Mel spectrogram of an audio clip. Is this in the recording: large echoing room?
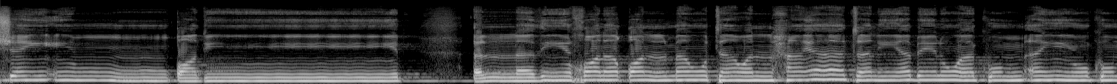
yes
